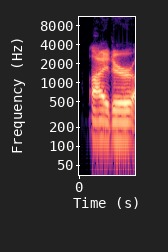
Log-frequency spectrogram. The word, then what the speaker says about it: Ider: say if you're listening Ider I know it's spelled like Adder we got corrected on the broadcast that is Ider so unless somebody tells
